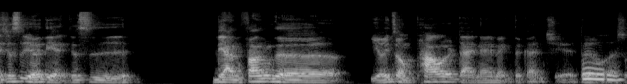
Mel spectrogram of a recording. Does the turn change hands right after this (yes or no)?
yes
